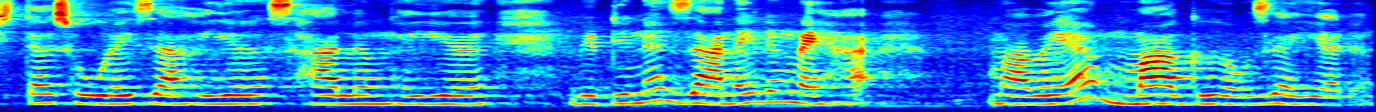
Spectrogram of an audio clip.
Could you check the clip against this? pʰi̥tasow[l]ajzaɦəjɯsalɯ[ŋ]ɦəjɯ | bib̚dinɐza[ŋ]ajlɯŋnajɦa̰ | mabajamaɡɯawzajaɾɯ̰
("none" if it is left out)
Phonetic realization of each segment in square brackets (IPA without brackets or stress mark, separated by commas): ɾ, ŋ, n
